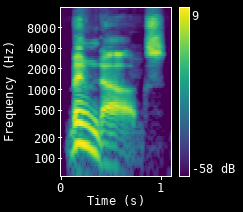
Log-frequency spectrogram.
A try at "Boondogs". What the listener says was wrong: Boondogs. Dogs. You're saying dogs like woof woof.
